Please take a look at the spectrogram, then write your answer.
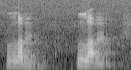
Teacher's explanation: an L sound, make it a little darker by engaging the back of your tongue, a schwa sound, and an M.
